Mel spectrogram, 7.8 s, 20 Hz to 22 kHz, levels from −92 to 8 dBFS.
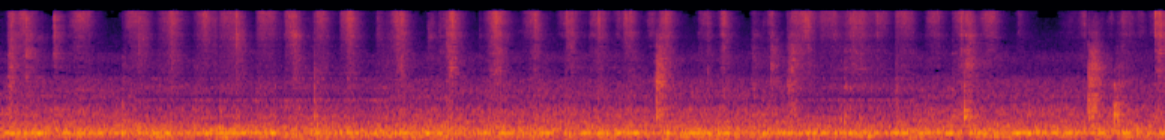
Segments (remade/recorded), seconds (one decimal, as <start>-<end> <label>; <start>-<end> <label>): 0.0-0.9 recorded; 0.9-2.6 remade; 2.6-5.3 recorded; 5.3-6.1 remade; 6.1-7.8 recorded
